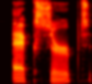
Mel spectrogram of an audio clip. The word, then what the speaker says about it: excerpt: The next word is the noun excerpt. This is the one that I pronounce with an emphasis on the first syllable. Excerpt or excerpt.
